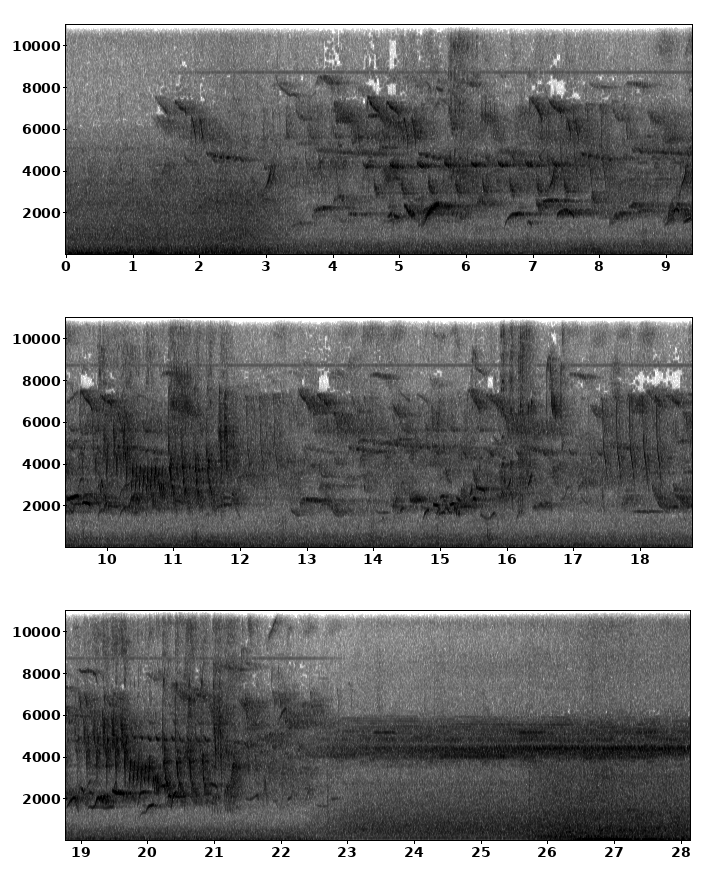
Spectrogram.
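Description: Many small birds chirping in a dense, overlapping chorus of short high calls. About twenty-two seconds in, the chorus gives way to a steady high insect trill, with a low rumble of background noise rising near the end.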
